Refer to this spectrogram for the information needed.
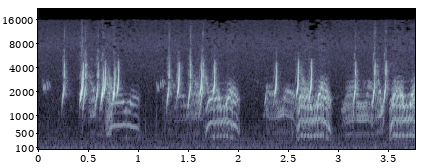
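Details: Quail, known locally as batair, giving sharp high chirps followed by nasal, buzzy harmonic notes, the pattern repeating roughly once a second in short bursts against a quiet background.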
